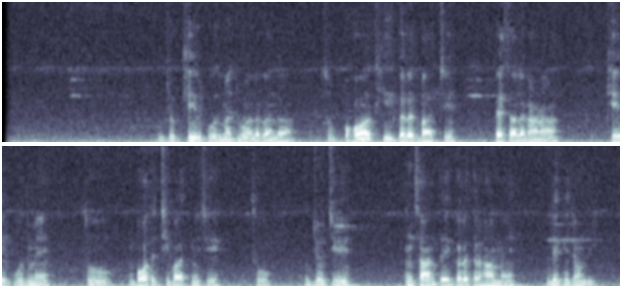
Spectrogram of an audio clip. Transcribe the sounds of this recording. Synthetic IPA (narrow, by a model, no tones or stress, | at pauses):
d͡ʒoːkʰeːlkuːd̪mãːd͡ʒuːãːləɡãːnd̪aːsoːbɔːt̪ɦiːɡələt̪baːd̪̚t͡ʃepɛːsaːləɡaːɽ̃aː | kʰeːlkuːd̪mẽː | soːbɔːt̪ətːʃʰiːbaːt̪nĩːt͡ʃiː | soː | d͡ʒoːt͡ʃi | ɪnsaːnt̪eːɡələt̪ːɾəɦaːmẽːleːkeːd͡ʒãːnd̪iː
